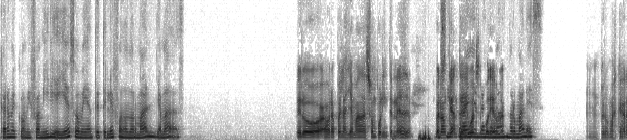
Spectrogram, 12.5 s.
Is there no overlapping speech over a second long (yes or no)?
no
